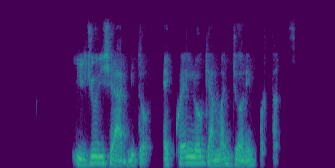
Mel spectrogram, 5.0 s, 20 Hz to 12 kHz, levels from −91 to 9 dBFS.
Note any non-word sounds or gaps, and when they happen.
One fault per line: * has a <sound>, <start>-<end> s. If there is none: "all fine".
all fine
